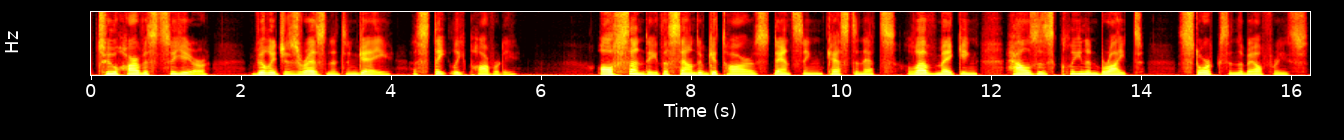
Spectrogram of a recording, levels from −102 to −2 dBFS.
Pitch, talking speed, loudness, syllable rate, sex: 175 Hz, 105 wpm, -18 LUFS, 3.5 syllables/s, male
